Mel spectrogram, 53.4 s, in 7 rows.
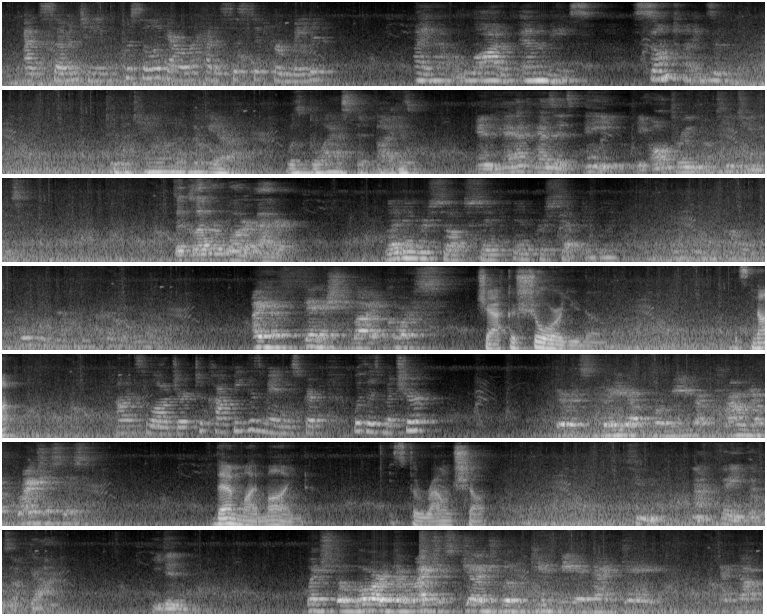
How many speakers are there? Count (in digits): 9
